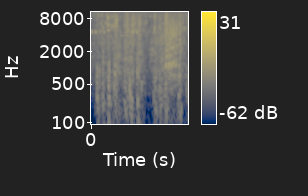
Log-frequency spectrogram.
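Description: Hoofbeats of a Kentucky Saddler horse in Red Dead Redemption, a steady clip-clop rhythm of close, moderately loud hooves continuing throughout.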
